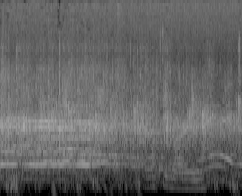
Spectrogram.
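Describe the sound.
An elementary school audience applauds to welcome a speaker at a worship gathering, a steady crackling wash of clapping throughout, with a voice talking over it.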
